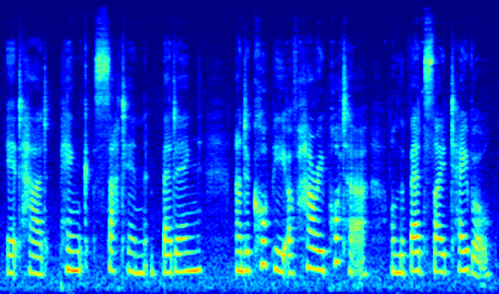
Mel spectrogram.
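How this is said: It is spoken in a British accent. "this creates the music of the British accent"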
